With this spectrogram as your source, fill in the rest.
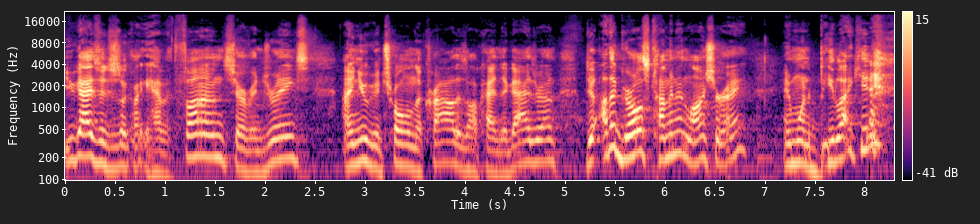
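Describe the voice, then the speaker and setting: A man with an American accent talks at a very fast pace and high pitch, with an animated tone. His intonation is lively, and there is noticeable background noise. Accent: Boston, mostly held back. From Boston area. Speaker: travel and food show host. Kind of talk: casual chat. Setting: in a bar.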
